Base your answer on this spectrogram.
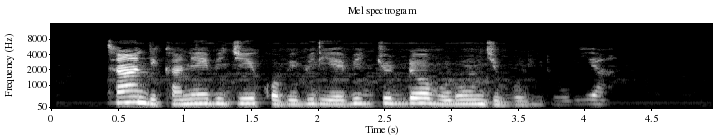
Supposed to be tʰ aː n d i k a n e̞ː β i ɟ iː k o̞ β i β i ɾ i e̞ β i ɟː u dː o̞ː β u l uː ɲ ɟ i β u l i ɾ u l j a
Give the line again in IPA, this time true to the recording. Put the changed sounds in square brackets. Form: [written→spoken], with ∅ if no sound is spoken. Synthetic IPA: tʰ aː n d i k a n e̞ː β i ɟ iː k o̞ β i β i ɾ i e̞ β i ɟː u dː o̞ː β u l uː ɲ ɟ i β u l i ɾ u l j a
